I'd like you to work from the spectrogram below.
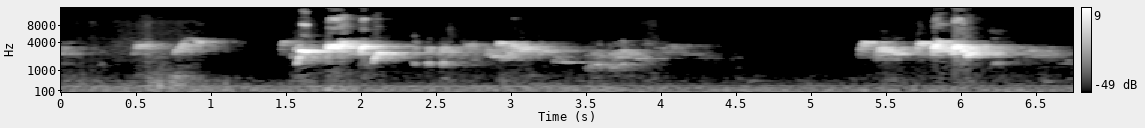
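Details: Red-whiskered bulbul kept in a cage, singing in competition: a brief opening chirp, a loud tumbling phrase of bright whistles and slurs, a pause, then another strong burst.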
